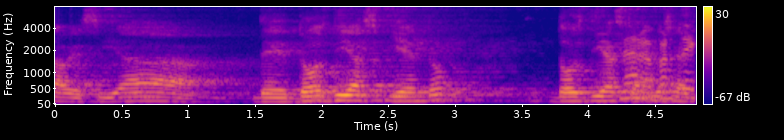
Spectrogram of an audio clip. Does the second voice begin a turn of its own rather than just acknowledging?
Yes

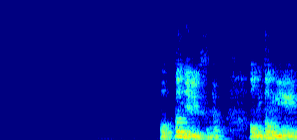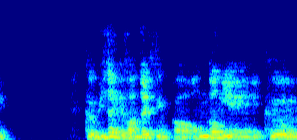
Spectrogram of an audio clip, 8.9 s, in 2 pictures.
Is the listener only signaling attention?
Yes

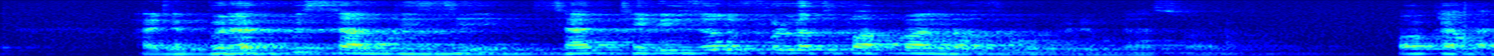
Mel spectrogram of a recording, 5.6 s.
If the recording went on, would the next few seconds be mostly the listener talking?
Yes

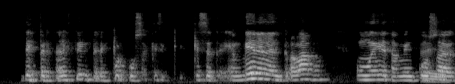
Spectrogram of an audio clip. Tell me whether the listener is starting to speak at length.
No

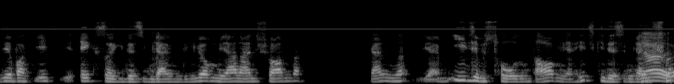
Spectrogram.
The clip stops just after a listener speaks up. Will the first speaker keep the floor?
No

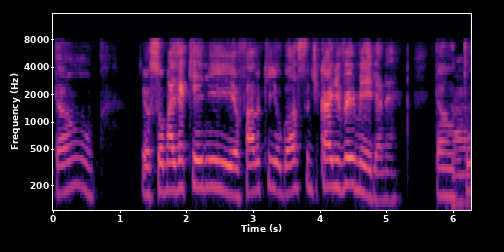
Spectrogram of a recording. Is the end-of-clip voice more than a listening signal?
No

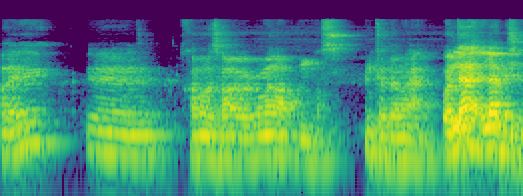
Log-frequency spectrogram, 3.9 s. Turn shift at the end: Yes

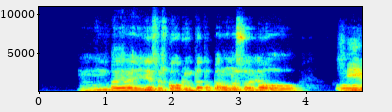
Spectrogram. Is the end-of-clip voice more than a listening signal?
Yes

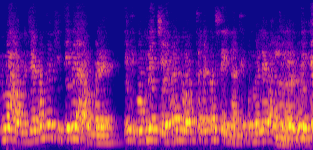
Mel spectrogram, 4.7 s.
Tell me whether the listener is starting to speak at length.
No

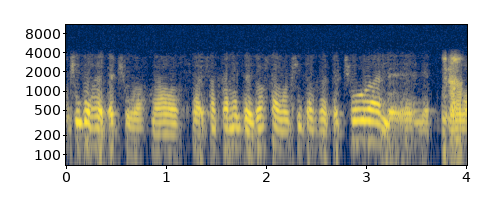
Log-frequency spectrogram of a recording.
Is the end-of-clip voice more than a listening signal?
No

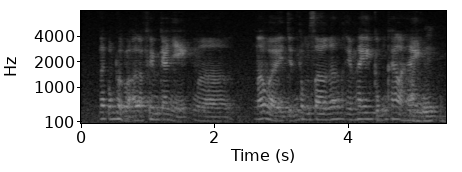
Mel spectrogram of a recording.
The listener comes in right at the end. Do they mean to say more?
Yes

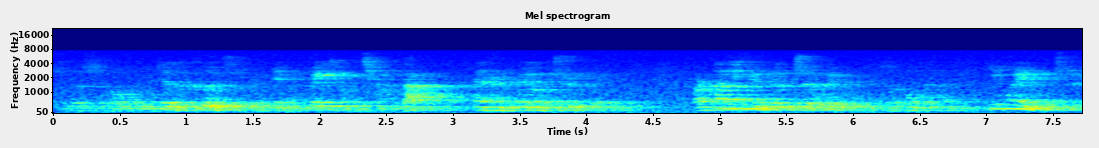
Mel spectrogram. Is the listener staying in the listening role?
Yes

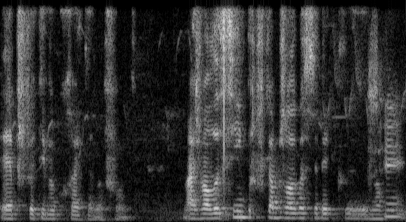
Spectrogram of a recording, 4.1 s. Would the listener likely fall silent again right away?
No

